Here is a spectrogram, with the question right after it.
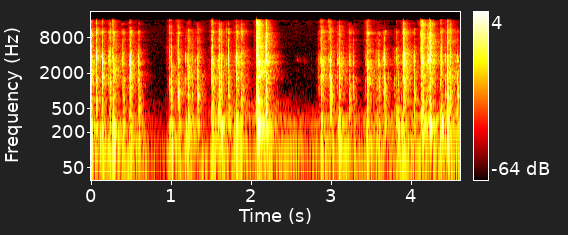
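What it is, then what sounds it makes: Plastic mechanical keyboard. Fingertips of both hands type on a small white 66-key mechanical keyboard with Gateron Brown switches, white plastic keycaps, a hollow case and pink underglow, resting on a white desk. Bursts of quick, bright, clacky key taps come in runs separated by short pauses, each tap dying away almost instantly. One sharper clack stands out near the middle.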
